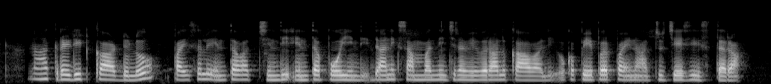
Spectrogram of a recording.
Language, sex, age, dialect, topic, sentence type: Telugu, female, 18-24, Telangana, banking, question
